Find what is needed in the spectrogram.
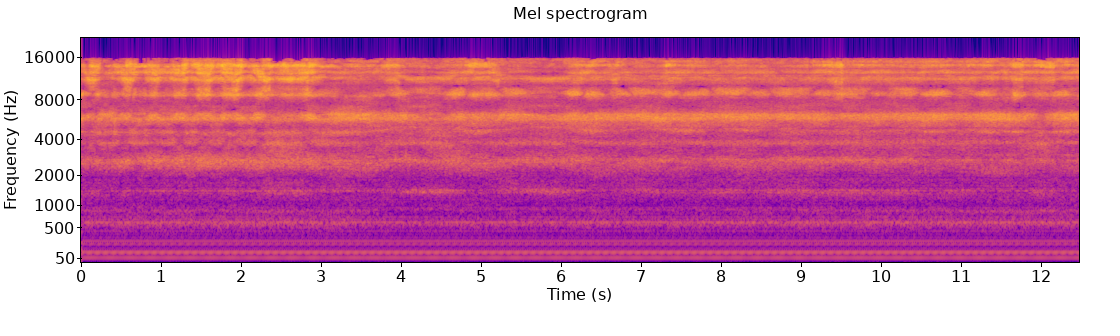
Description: No talking ASMR | white noise aerosol nebulizer for relaxation in calming blue light to draw attention to the hypnotizing vapors, with some hand movements if you're watching while listening.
